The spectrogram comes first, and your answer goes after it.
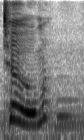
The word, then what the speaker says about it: Thumb: Thumb. Pronounced tomb.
